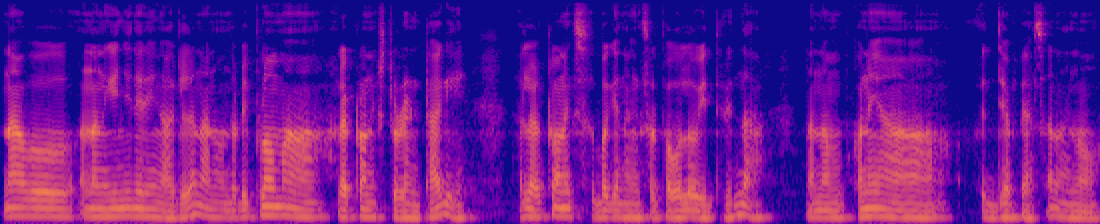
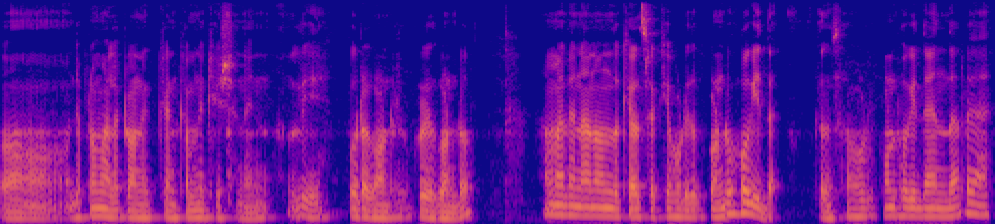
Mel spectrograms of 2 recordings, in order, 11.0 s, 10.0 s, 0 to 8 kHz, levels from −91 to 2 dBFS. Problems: none marked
